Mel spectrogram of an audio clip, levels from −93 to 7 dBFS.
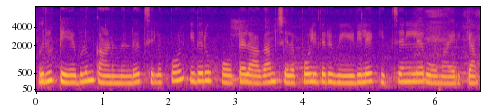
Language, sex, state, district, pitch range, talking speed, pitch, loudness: Malayalam, female, Kerala, Kasaragod, 210-245 Hz, 115 wpm, 230 Hz, -15 LUFS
